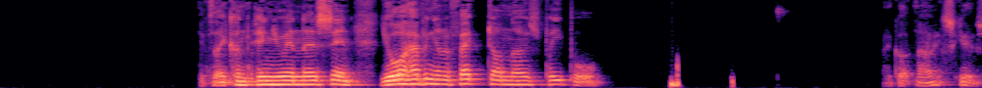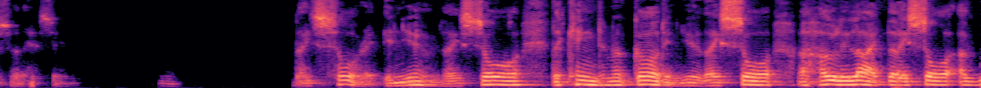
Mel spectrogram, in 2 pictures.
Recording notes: Malaysia Meets (Zoom).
